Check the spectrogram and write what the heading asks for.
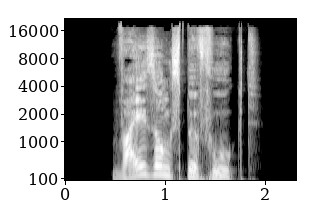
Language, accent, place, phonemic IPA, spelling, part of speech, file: German, Germany, Berlin, /ˈvaɪ̯zʊŋsbəˌfuːkt/, weisungsbefugt, adjective, De-weisungsbefugt.ogg
- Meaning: authorised to give commands or instructions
